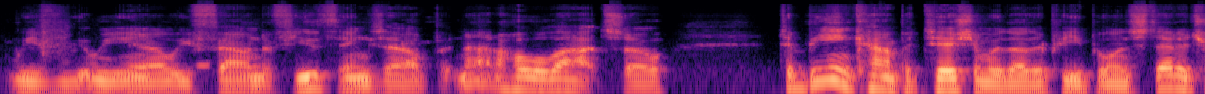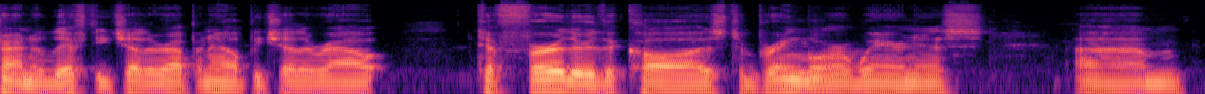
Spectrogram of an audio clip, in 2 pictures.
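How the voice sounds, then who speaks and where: A hoarse man hosting a casual live stream, chatty and greeting viewers by name. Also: fairly low pitch, darkish tone. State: hoarse, losing his voice.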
